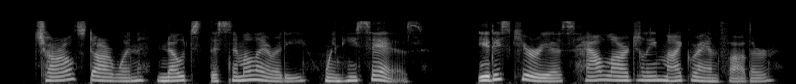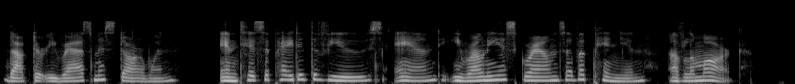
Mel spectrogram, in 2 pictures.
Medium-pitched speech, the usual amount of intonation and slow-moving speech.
Yes: medium, 180 Hz; average, 3.5 semitones; slow, 110 wpm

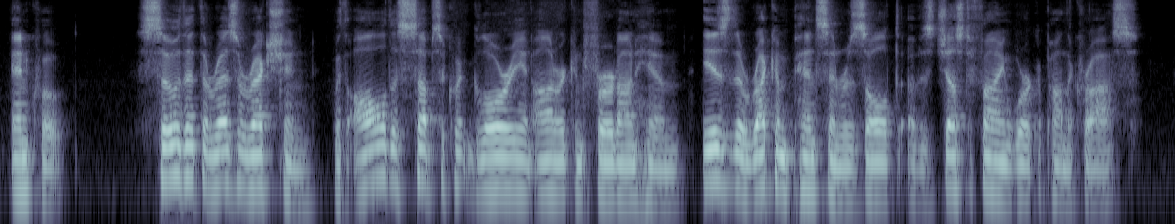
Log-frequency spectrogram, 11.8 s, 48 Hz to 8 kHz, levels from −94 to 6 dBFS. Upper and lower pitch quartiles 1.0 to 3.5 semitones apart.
No: average, 3.9 semitones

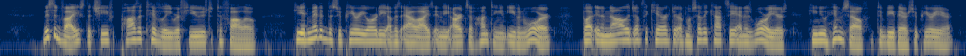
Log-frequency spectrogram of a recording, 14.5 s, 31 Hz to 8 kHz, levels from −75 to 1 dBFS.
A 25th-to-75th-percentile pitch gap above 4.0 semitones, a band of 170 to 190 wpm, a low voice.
Yes: average, 5.2 semitones; average, 175 wpm; low, 120 Hz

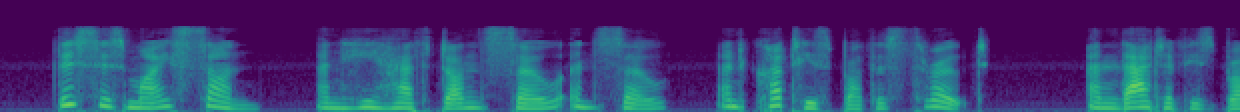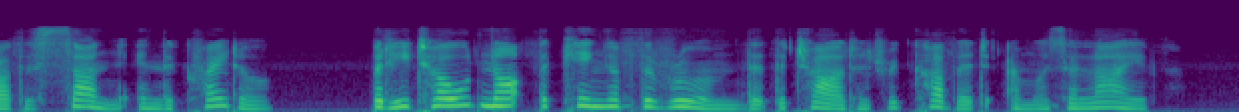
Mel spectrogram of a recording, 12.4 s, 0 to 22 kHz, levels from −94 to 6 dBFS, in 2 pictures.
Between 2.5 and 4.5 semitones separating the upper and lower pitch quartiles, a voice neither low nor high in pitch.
No: wide, 5.6 semitones; medium, 180 Hz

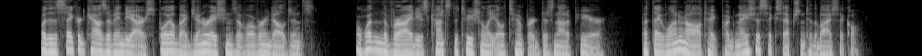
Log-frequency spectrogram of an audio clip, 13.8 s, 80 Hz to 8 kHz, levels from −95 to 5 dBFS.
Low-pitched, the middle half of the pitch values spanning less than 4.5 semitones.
Yes: low, 105 Hz; average, 3.3 semitones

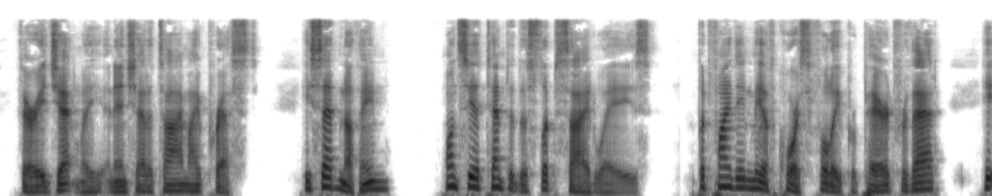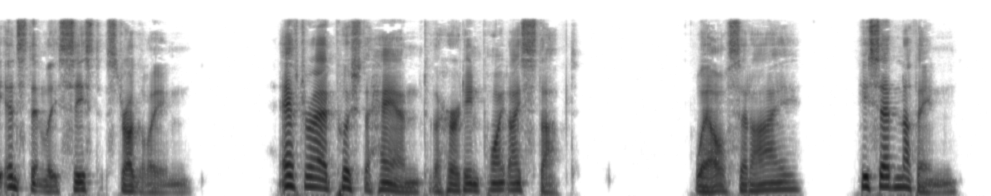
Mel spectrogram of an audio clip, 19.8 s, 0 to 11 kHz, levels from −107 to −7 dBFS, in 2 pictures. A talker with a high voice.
No: low, 110 Hz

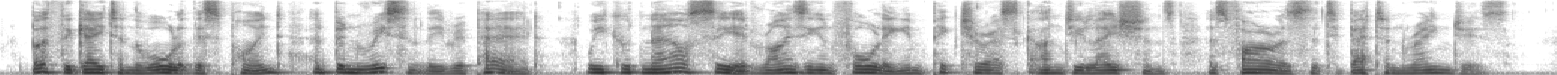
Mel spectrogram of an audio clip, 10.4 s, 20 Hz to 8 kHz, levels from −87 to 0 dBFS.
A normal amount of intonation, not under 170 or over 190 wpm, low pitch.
Yes: average, 3.7 semitones; average, 175 wpm; low, 115 Hz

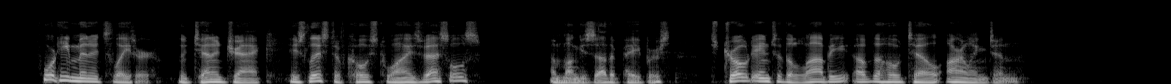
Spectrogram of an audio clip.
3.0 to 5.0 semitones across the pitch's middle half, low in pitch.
No: wide, 5.4 semitones; low, 110 Hz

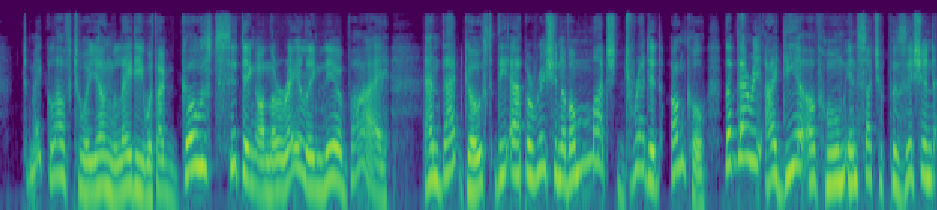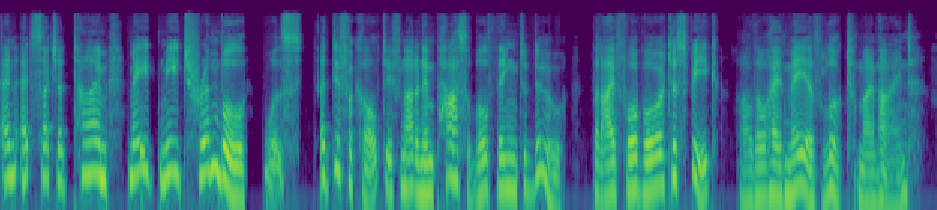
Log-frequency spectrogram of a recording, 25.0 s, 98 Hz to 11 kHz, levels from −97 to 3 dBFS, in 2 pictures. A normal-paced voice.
Yes: average, 155 wpm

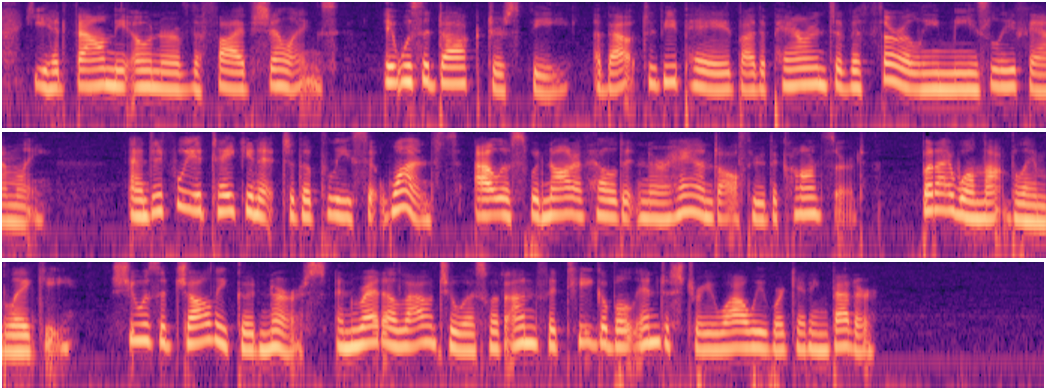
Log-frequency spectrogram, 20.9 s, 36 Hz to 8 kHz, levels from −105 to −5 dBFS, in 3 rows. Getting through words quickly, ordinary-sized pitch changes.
Yes: fast, 215 wpm; average, 3.8 semitones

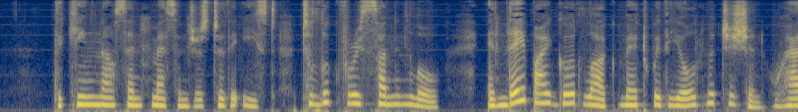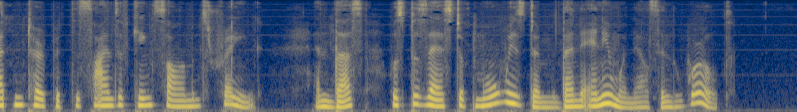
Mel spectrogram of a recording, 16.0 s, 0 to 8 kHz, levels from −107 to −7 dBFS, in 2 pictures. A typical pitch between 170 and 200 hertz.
Yes: high, 190 Hz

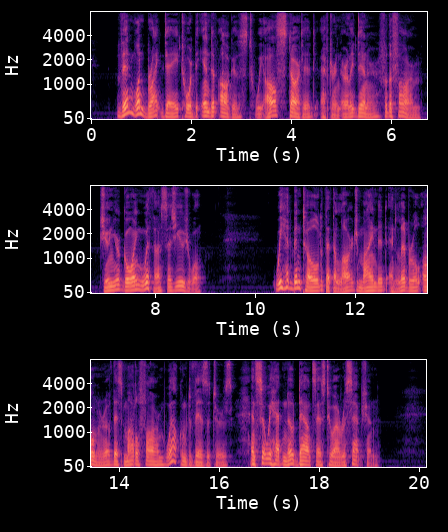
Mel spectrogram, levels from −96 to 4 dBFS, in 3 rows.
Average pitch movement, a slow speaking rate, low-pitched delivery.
No: average, 4.1 semitones; average, 155 wpm; low, 100 Hz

